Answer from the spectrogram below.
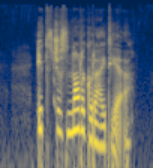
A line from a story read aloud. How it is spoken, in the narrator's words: Harry said curtly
